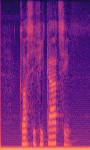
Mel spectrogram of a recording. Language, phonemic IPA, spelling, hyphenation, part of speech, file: Dutch, /ˌklɑ.si.fiˈkaː.(t)si/, classificatie, clas‧si‧fi‧ca‧tie, noun, Nl-classificatie.ogg
- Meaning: 1. the act of classification, forming into (functional or theoretical) classes 2. classification, a categorisation into class; the result of the above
